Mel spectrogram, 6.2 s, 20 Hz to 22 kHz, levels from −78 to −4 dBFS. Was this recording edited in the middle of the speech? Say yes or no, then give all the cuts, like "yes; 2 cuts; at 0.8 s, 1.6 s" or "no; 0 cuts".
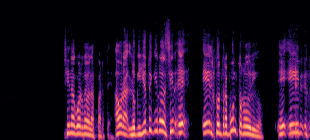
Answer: no; 0 cuts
